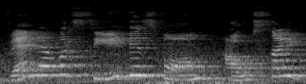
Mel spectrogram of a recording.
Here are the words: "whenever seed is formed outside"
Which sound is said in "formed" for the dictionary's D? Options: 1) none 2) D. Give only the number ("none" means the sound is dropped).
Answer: 1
